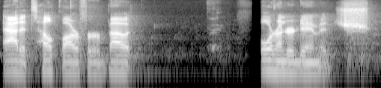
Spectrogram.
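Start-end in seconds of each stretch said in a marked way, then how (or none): none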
